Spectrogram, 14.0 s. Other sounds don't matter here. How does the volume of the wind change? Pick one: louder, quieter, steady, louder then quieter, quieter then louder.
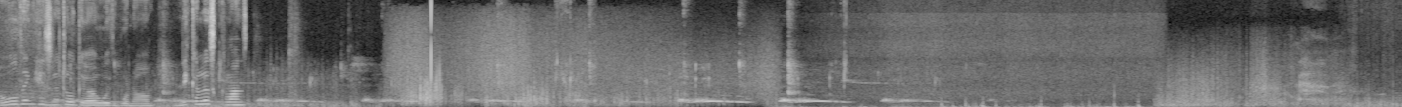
quieter then louder.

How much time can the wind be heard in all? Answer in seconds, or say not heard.
14 s.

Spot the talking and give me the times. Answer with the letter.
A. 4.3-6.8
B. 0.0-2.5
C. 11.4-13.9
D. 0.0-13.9
B.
